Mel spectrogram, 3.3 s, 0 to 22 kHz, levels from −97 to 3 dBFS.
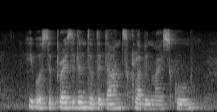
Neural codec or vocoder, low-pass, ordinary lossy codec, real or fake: none; 7.2 kHz; none; real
